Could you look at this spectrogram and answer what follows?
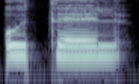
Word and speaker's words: hôtel: n'entend pas le N il y a aussi des lettres comme le H qui ne se prononce pas par exemple dans hôtel ou homme le H est silencieux cela peut surprendre mais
